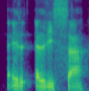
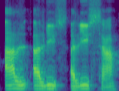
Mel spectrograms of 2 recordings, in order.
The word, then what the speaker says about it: Elissa: That's the YouTube address, or you can type it's Elissa, not Alyssa, Elisa. Oh, no. using the, excuse me, Latin pronunciation.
